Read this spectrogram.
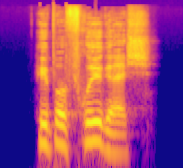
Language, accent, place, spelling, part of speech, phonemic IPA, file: German, Germany, Berlin, hypophrygisch, adjective, /ˌhypoˈfʁyːɡɪʃ/, De-hypophrygisch.ogg
- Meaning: hypophrygian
